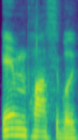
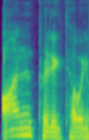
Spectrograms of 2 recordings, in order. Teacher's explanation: 반면에 on을 붙이게 되는 경우는 unpredictable이 맞고 um으로 비음 동화가 일어나면 이번에는 틀립니다. 첫 번째 impossible에서는 전미사 in이 im으로 변하지만 두 번째 unpredictable에서는 비음 동화가 일어나지 않지요.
